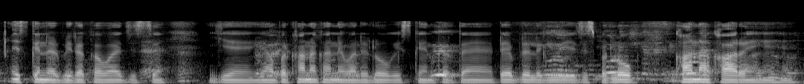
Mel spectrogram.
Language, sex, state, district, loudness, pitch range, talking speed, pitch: Hindi, male, Rajasthan, Bikaner, -20 LUFS, 100-110 Hz, 195 wpm, 105 Hz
